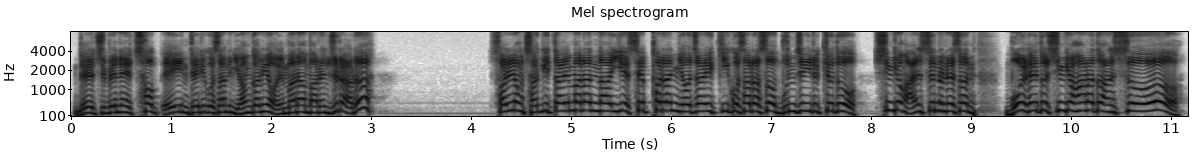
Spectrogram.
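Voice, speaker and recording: A man's voice: very high voice, bright, forceful tone, no echo, studio quality, heavily acted. A man voicing an arrogant husband in his forties who mocks his wife and justifies his cheating. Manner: contemptuous, mocking, self-justifying. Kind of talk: dramatized story reading.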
